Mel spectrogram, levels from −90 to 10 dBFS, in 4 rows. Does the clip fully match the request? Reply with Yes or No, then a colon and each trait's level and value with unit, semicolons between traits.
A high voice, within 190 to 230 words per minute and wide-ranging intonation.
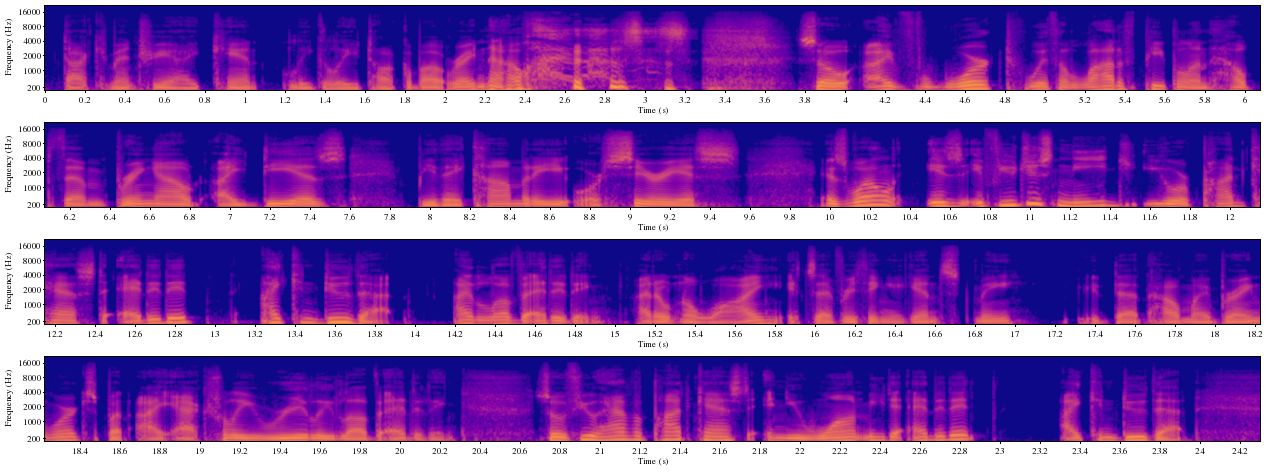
No: low, 130 Hz; average, 200 wpm; wide, 6.1 semitones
